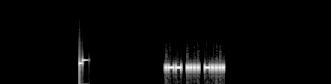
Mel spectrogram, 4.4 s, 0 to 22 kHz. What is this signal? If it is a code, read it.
Morse code, heard as a keyed tone, about 48 wpm, 700 Hz. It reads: WH6
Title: USA Call Sign Prefixes - 50wpm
